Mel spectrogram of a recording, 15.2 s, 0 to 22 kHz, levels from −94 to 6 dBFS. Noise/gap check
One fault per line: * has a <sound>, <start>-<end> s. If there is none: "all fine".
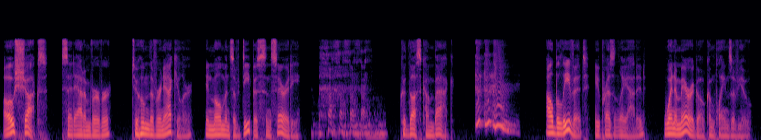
* has a laugh, 6.2-7.8 s
* has a throat clearing, 9.5-10.4 s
